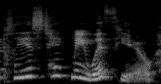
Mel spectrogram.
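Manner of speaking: soft, slow earnest plea; sincere plea. Retold or imitated. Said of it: "this is the most sincere request ever".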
